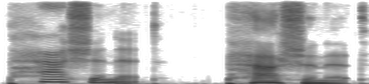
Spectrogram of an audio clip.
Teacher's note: The keyword is passionate. Three syllables, stress on the first.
